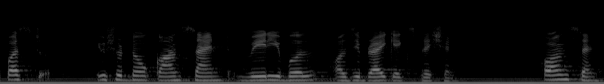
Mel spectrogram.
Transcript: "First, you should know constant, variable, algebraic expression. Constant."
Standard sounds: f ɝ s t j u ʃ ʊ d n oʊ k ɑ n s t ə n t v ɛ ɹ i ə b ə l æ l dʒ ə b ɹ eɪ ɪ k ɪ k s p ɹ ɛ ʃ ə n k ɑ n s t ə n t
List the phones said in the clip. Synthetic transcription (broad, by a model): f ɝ s t j u ʃ ʊ d n oʊ k ɑ n s t ə n t v ɛ ɹ i ə b ə l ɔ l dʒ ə b ɹ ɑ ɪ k ɪ k s p ɹ ɛ ʃ ə n k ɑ n s t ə n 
